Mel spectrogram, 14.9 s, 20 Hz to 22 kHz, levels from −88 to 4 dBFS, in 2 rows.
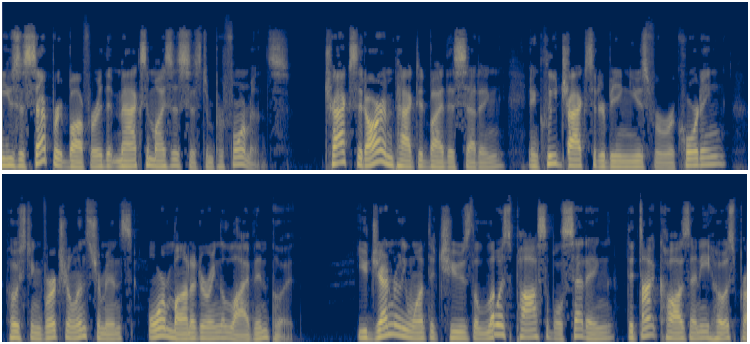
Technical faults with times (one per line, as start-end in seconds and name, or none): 5.65 compressed frames skipped
12.37 compressed frames skipped
13.85 compressed frames skipped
